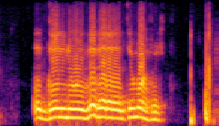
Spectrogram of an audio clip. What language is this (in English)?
Kabyle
